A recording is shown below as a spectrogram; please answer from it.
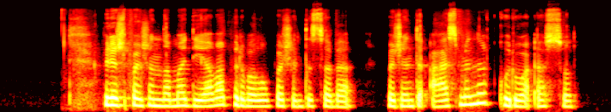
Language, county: Lithuanian, Kaunas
